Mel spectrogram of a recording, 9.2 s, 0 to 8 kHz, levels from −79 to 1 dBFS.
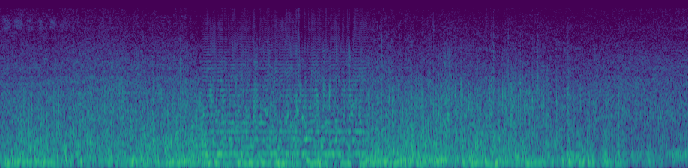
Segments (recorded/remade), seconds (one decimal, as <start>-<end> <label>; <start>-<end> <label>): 0.0-2.7 recorded; 2.7-4.9 remade; 4.9-9.2 recorded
